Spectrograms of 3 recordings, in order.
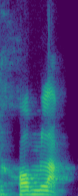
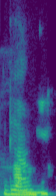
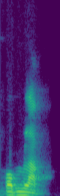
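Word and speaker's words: הָמְלַךְ: Ini bacanya, ini homlak. Ingat ya, bukan hamlak, tapi homlak.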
